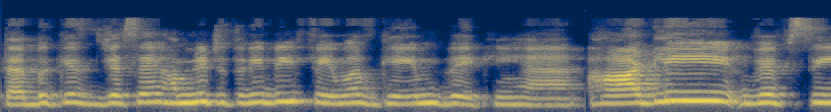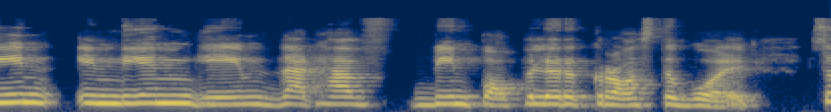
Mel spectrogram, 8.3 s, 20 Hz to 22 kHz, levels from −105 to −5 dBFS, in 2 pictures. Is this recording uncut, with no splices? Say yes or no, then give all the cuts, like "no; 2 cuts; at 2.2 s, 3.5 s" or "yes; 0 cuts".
no; 1 cut; at 2.8 s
